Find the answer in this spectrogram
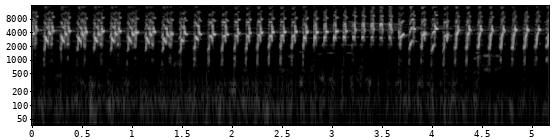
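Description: A lovebird gives a long unbroken chatter: shrill, scratchy chirps at about eight per second for over five seconds, with no pause and no other sounds.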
